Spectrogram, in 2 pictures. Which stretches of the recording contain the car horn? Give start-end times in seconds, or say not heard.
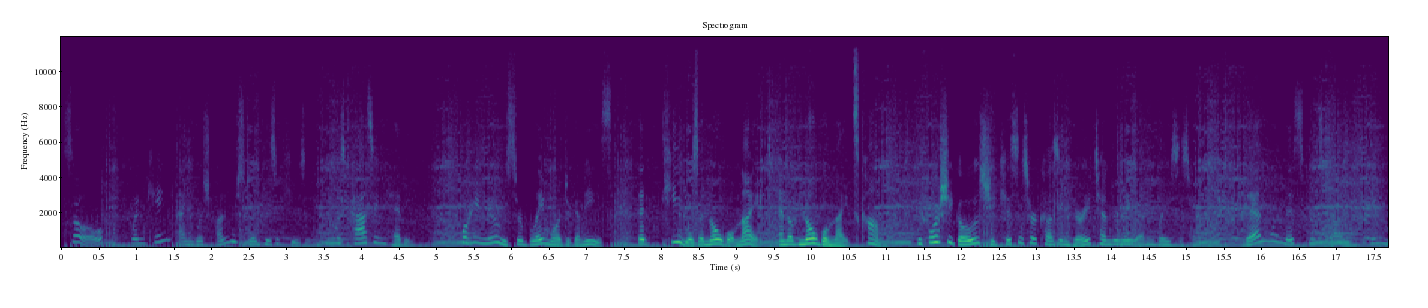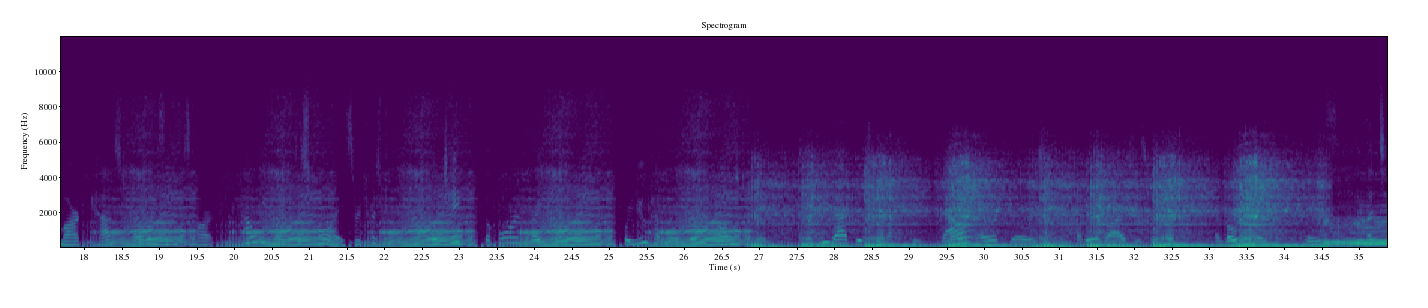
not heard.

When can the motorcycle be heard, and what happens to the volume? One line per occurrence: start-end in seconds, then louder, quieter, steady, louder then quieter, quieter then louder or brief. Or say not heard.
0.0-35.3 louder.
